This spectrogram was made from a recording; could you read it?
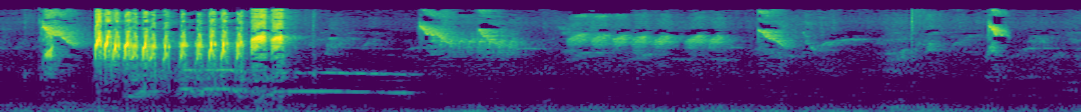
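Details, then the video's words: Flamboyan singing, a master recording used to train other songbirds: a loud rapid burst of high chirps, then a drawn whistle, descending slurs and a short row of even high notes over a quiet low hum. "Flamboyan Gacor Masteran"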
